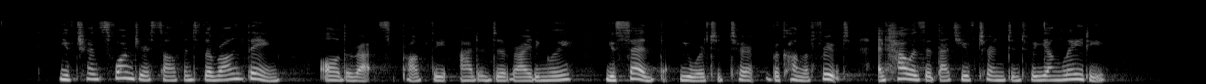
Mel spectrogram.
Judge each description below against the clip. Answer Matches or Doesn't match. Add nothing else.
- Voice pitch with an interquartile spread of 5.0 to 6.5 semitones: Doesn't match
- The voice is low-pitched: Doesn't match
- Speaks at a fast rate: Doesn't match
